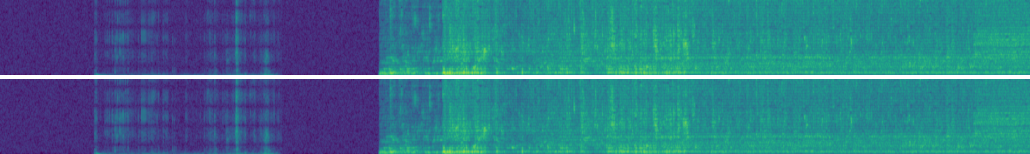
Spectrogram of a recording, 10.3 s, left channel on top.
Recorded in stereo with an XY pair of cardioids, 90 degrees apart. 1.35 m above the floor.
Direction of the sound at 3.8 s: 15° left.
